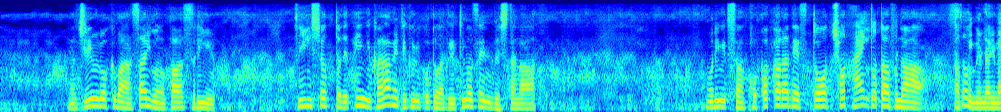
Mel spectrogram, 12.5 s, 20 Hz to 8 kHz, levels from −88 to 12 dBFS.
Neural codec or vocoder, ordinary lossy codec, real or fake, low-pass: codec, 16 kHz, 1 kbps, FreqCodec, larger model; none; fake; 7.2 kHz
